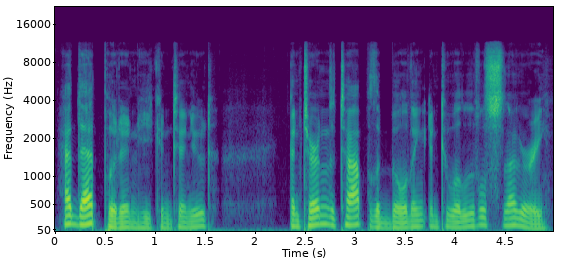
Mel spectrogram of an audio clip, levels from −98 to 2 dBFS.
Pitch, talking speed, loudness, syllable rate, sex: 105 Hz, 205 wpm, -20 LUFS, 6.2 syllables/s, male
